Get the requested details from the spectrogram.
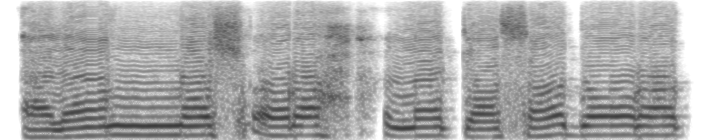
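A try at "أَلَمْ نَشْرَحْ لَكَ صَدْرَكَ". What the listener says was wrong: Jangan diputus. Kalau shin antum putus, antum akan mantul. Jangan alam nash, jangan. Tapi nashrah.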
